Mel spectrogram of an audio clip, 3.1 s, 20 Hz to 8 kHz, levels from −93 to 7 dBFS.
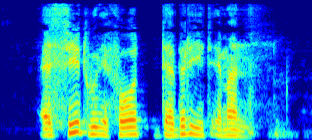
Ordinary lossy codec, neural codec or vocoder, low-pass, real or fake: MP3, 64 kbps; none; 7.2 kHz; real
